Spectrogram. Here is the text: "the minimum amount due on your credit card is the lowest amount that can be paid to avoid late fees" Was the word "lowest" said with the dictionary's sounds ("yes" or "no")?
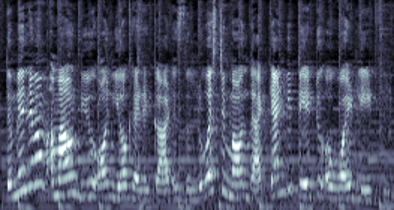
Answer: yes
